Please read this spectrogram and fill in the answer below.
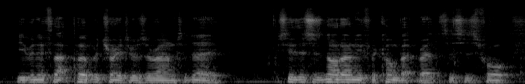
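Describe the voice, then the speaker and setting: Audible room echo surrounds a man talking at a fairly quick pace. His pitch is fairly low and his intonation fairly even. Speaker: pastor and author. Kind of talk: book talk with scripture reading. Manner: halting.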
